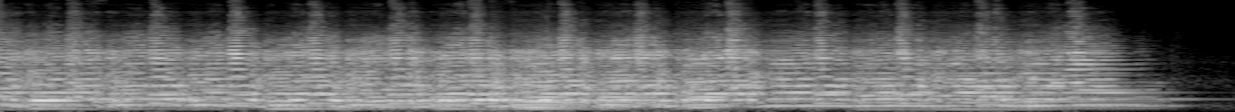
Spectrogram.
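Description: Solo cello played with the bow in a string-crossing passage: the bow moves back and forth between strings in an even, repeating pattern of low and higher notes. It dies away just before the end.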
